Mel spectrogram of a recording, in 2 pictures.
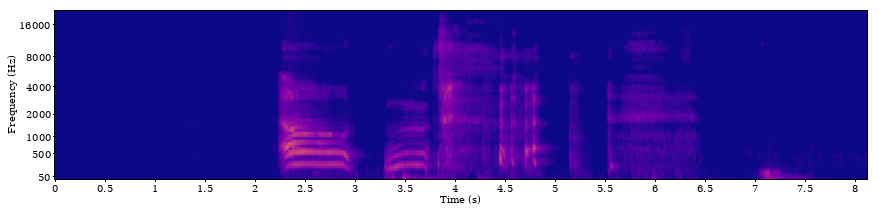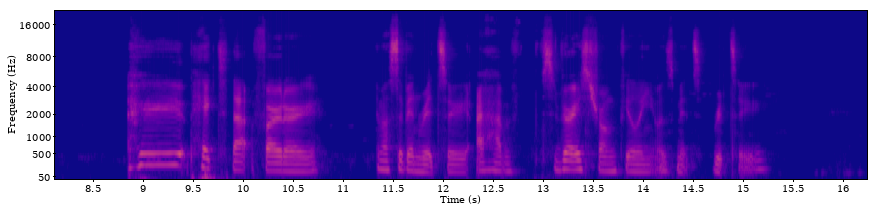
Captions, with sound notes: Oh! Mm! [laughs] Who picked that photo? It must have been Ritsu. I have a very strong feeling it was Ritsu.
